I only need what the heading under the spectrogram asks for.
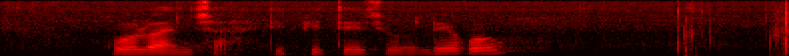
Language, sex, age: Northern Sotho, male, 27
